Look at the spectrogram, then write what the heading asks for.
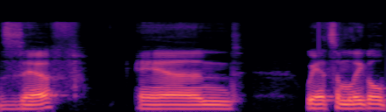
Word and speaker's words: Zeff: And so more recently, you were also the co-founder of zeff.ai or zeff.ai, an AI company. First of all, how do you pronounce it properly?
